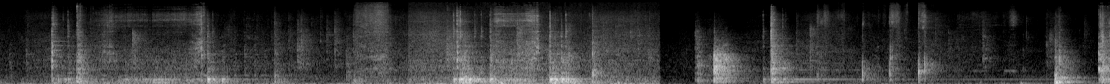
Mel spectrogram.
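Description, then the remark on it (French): A wood-fired bread oven crackles as it heats, with irregular sharp pops and snaps over a steady low hum, some bursts louder than others, and no one speaking. “Et bien maintenant, là, le four, ça y est, commence à bien chauffer, là, on l'entend crépiter, donc on va pouvoir commencer tranquillement à façonner, voilà, faire les pains, et puis après, direction le four pour la cuisson.”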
